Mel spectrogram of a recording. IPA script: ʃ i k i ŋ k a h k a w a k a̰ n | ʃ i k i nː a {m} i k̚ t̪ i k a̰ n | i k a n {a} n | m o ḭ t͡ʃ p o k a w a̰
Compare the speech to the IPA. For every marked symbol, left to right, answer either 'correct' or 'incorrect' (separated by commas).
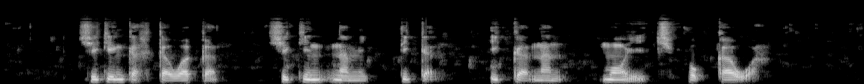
correct, correct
